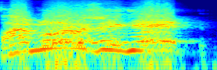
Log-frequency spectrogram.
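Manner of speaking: shrill outburst, very high and loud. Complaining about a tangled mic cord: yelling. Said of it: "Would you stop yelling?".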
